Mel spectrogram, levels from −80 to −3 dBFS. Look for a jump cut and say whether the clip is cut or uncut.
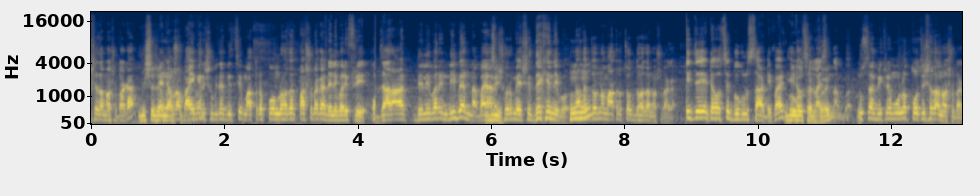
cut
